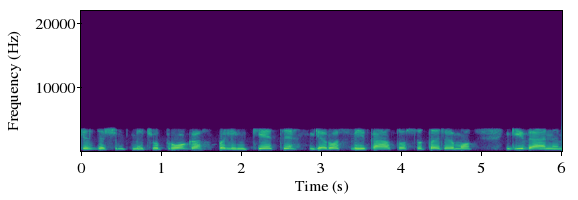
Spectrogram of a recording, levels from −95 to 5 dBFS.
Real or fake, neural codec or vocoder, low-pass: real; none; 3.6 kHz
